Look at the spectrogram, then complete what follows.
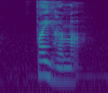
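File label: "paihana", Māori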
